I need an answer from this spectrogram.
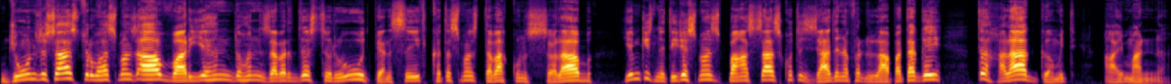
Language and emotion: Kashmiri, neutral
